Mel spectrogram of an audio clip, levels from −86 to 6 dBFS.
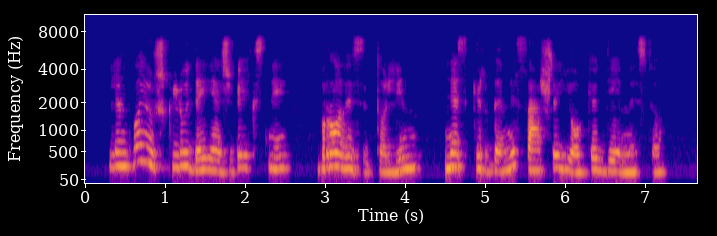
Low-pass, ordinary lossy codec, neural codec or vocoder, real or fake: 7.2 kHz; Opus, 64 kbps; none; real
